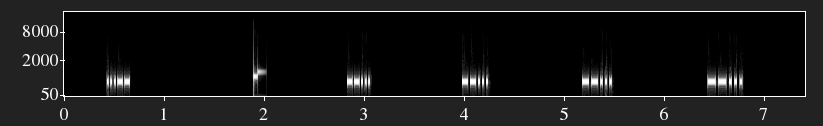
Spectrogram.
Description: Morse code, heard as a keyed tone, about 56 wpm, 700 Hz. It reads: 3 7 7 7 7
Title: Speed-Racing Single Letter-Number 45wpm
